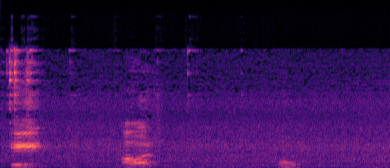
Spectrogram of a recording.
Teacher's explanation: अर्ध संवृत, इन वर्णों का उच्चारण करते समय मुख संवृत की अपेक्षा थोड़ा अधिक खुलता है, जैसे ए और ओ।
